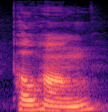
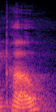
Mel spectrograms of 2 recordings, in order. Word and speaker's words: Poong: or my laptop so how do you say your name poong but most people people call me Po okay I like Po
